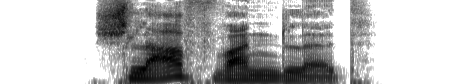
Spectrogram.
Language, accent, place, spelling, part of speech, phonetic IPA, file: German, Germany, Berlin, schlafwandlet, verb, [ˈʃlaːfˌvandlət], De-schlafwandlet.ogg
- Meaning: second-person plural subjunctive I of schlafwandeln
